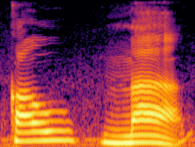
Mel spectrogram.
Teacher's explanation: پھر اس کے بعد جو ہے ہماری آتی ہے مد عوض، ایک اس کی بھی قسم ہے، وہ ہے لا تجدو قوما، یعنی دو جب زبریں آئیں گی، دو فتح آئیں گی، تو ہم جب بھی ان پر روکیں گے تو ہم اس کو کہیں گے قوما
